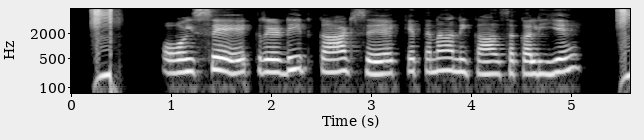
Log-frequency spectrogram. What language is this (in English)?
Maithili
